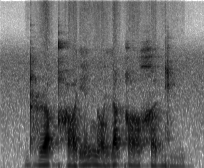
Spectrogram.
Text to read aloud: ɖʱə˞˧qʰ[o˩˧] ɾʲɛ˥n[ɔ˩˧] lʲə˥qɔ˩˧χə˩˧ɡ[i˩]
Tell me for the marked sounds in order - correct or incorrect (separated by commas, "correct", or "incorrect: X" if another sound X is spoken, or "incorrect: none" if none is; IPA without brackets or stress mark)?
correct, correct, correct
